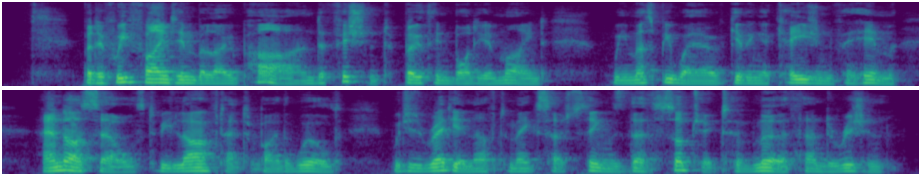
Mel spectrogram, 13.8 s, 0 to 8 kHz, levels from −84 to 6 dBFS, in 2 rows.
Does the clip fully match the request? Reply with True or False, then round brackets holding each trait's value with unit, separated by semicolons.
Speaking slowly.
False (195 wpm)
